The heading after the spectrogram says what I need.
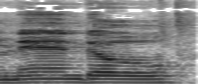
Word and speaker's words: Nando: things great got the nando which rhymes with lando from star wars we got shane old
